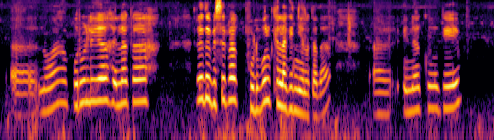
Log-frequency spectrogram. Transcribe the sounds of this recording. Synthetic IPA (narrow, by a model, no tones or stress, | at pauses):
nɔapuɾulijaelaka | ɾed̪obisebak̚pʰuʈbolkʰelaɡiɲelakad̪a | inəkuɡe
